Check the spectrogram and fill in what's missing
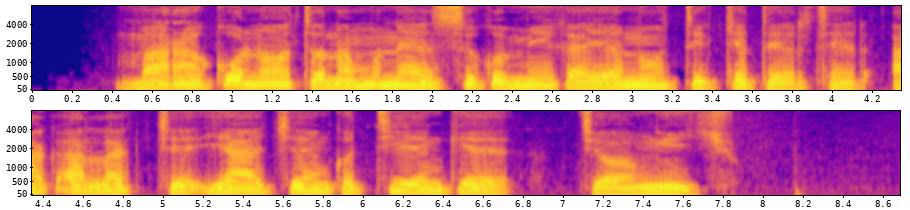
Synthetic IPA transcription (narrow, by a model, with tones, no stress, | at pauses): ma˦ɾa˨ko˦nɔ˦tɔ˨na˨mu˦nɛ˨si˦ko˨mi˦ka˨ja˦nu˦ti˨k̚t͡ʃa˦tɛ˨rtɛ˦˨ɾa˦ka˨la˦k̚t͡ʃe˦ja˦t͡ʃe˦ŋɡo˦tje˦ŋɡe˦˨ | tjɔ˨ŋi˦˨t͡ʃu̥˨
